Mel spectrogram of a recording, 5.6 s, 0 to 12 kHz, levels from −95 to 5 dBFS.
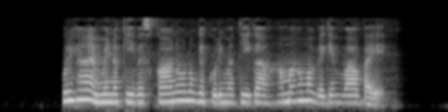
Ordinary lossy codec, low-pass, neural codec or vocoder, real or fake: AAC, 64 kbps; 7.2 kHz; none; real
